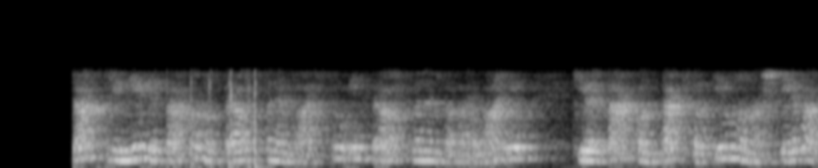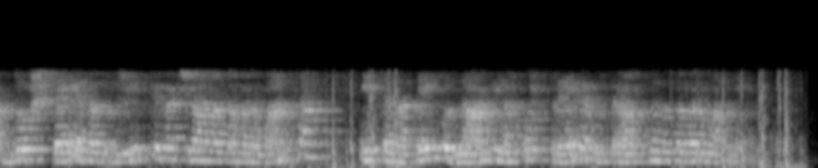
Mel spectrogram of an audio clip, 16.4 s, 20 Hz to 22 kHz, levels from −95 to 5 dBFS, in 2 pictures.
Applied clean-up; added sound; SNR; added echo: none; Computer keyboard; 12 dB; reverberation time 0.7 s.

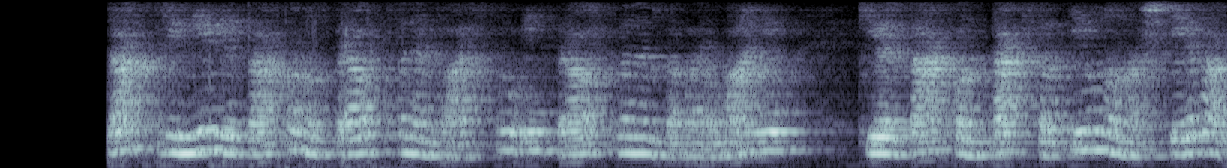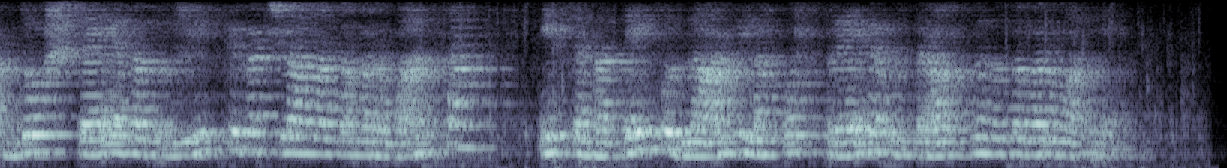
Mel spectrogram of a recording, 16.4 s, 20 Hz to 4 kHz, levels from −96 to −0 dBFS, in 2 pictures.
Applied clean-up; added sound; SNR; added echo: neural separator model SepFormer DNS4.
